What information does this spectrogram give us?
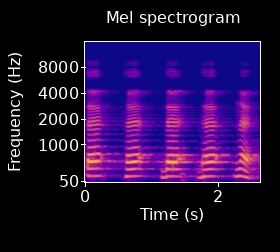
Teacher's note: त, थ, द, ध, न, जीभ दांत के स्पर्श करती है।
